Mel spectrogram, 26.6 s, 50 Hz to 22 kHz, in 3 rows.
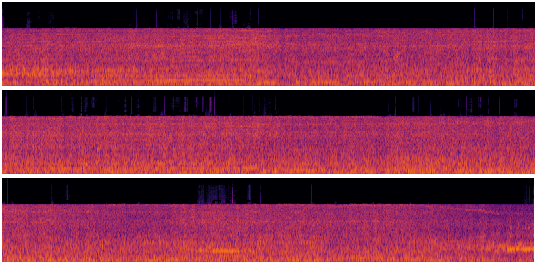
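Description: Mazda Xedos 6's V6 engine pulling hard at high revs, heard from inside the car over wind and road noise. The pitch climbs, drops at a gear change about four and a half seconds in, climbs again and then holds, and the revs fall near the end.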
